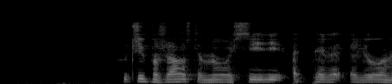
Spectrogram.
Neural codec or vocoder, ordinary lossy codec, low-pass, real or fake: codec, 24 kHz, 1 kbps, SNAC; MP3, 64 kbps; 7.2 kHz; fake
